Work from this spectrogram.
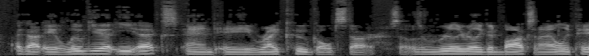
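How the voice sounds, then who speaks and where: Medium in pitch and dark, mellow in tone, this man's voice has a monotone, flat intonation. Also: hardly any pauses. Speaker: pack opening video creator. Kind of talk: casual tutorial-style unboxing talk. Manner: hesitant, filler-heavy.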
